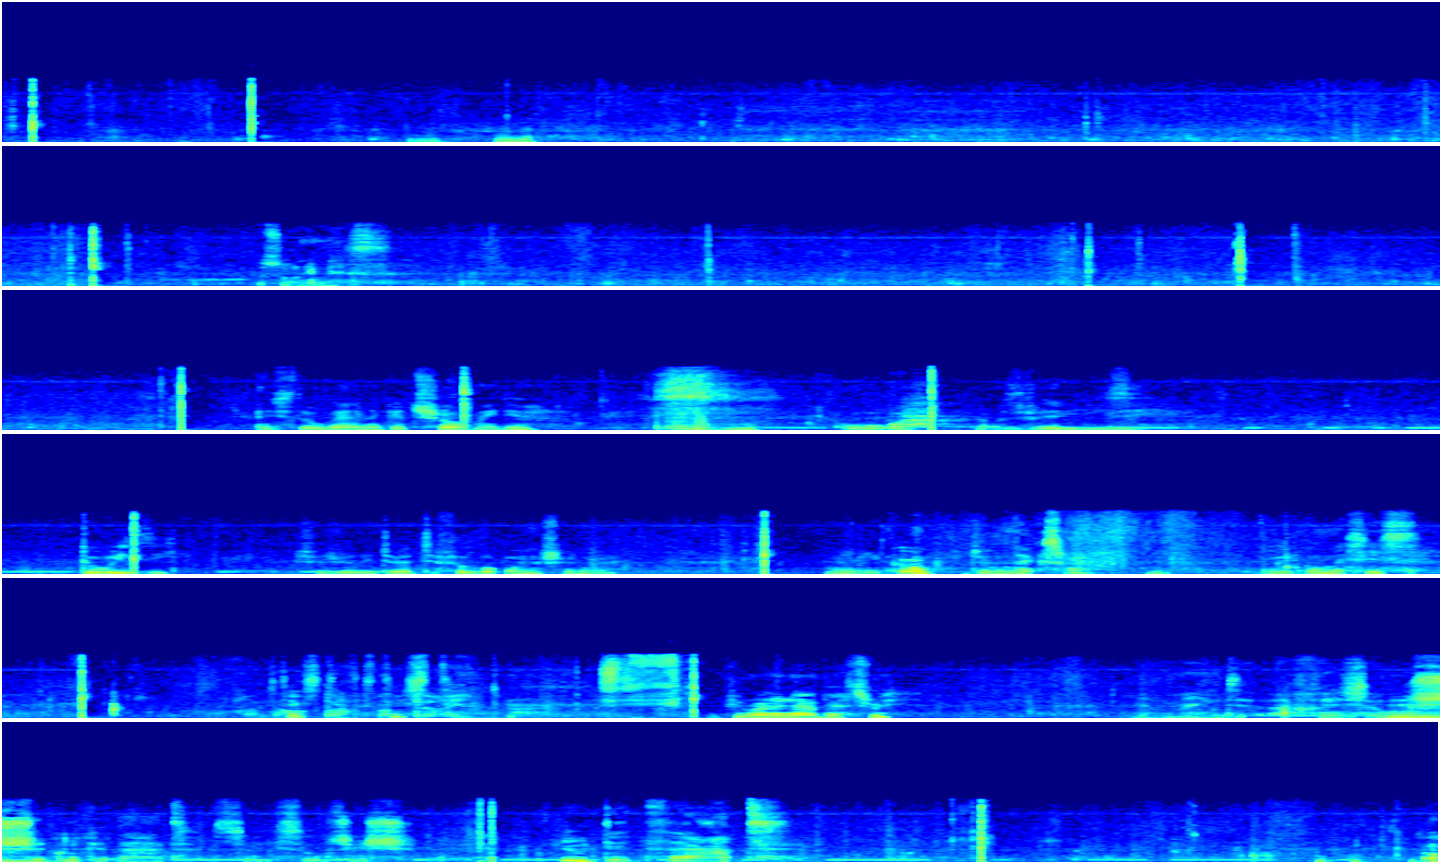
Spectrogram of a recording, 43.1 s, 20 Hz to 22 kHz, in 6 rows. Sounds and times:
Speech: 15.7 - 17.1, 23.1 - 24.7, 25.7 - 28.8, 30.0 - 31.2, 32.4 - 33.3, 34.4 - 38.0, 38.7 - 40.0.

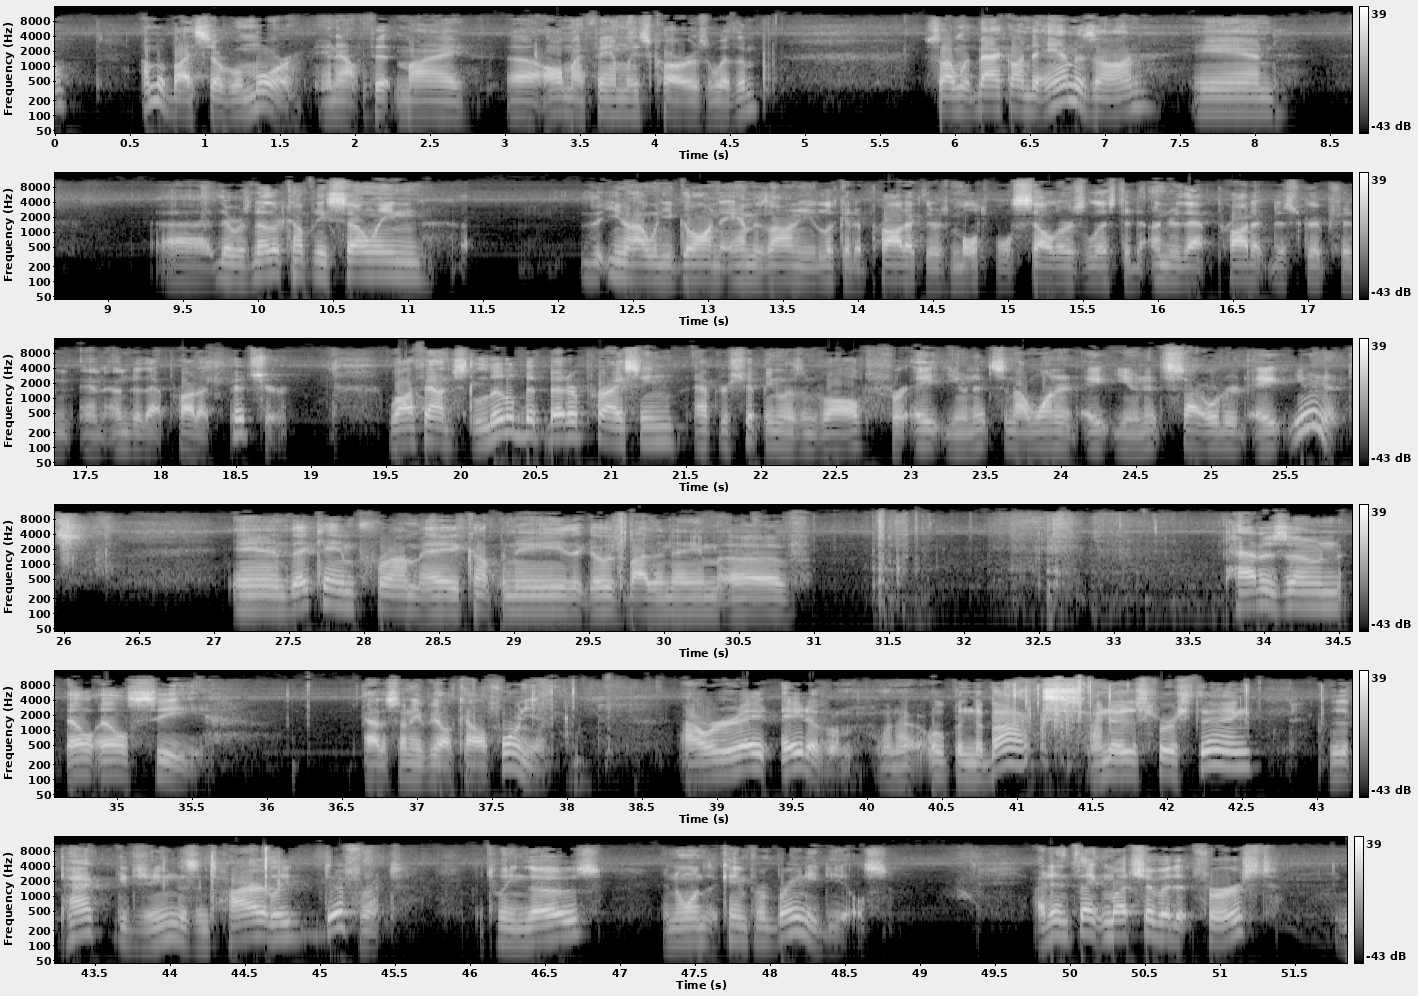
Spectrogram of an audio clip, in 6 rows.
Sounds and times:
Speech: 0.0 - 4.8, 5.8 - 8.3, 9.3 - 11.5, 12.2 - 18.9, 19.5 - 26.2, 27.1 - 31.0, 33.7 - 35.8, 36.6 - 38.0, 38.8 - 48.9, 49.8 - 51.8
Inside, small room: 0.0 - 51.8.

